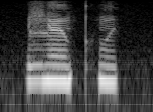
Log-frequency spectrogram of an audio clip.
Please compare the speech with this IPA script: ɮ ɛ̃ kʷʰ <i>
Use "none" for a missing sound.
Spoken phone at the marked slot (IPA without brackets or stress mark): ĩ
